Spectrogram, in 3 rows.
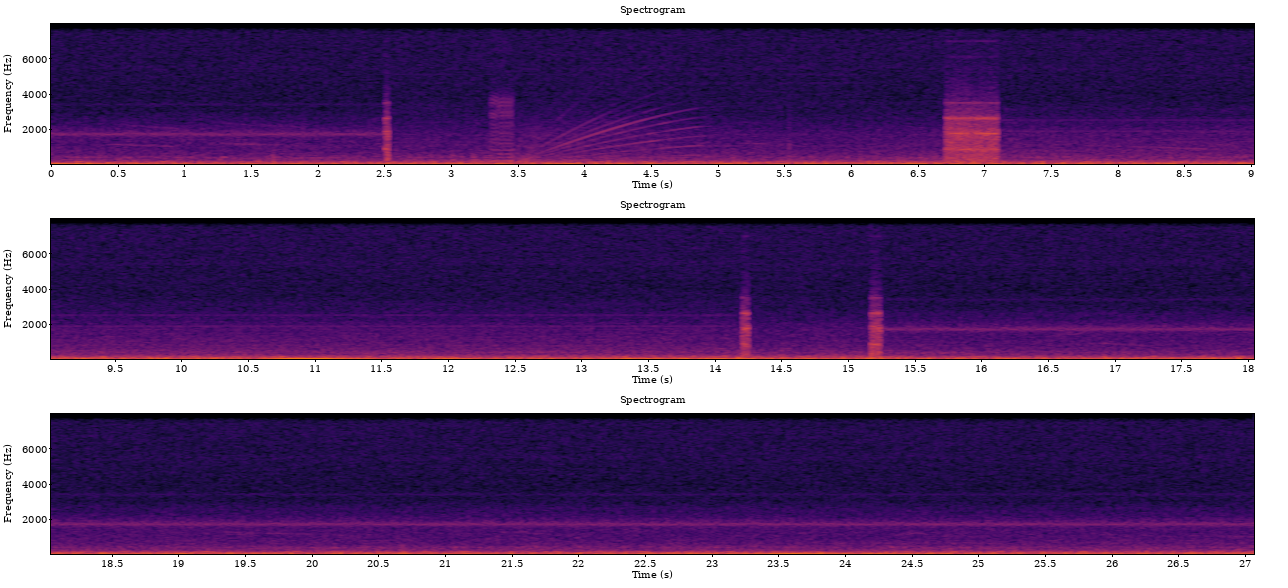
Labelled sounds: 1.6	8.0	abiotic sound, 0 to 7.6 kHz

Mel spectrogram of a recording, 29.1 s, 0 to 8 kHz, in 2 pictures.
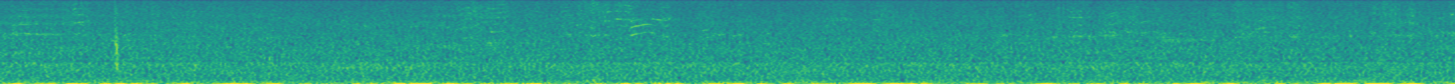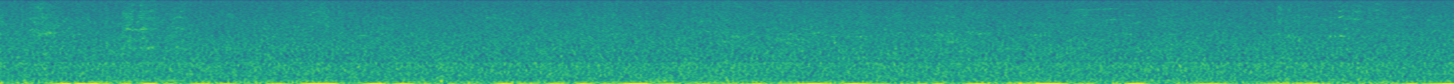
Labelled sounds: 0.0	0.4	Pacific white-sided dolphin, 2.2 to 2.4 kHz
6.0	6.6	Pacific white-sided dolphin, 2.1 to 5.3 kHz
15.8	16.1	Pacific white-sided dolphin, 2.5 to 2.9 kHz
25.3	25.8	Pacific white-sided dolphin, 5.4 to 5.8 kHz
27.8	28.1	Pacific white-sided dolphin, 4.0 to 4.4 kHz

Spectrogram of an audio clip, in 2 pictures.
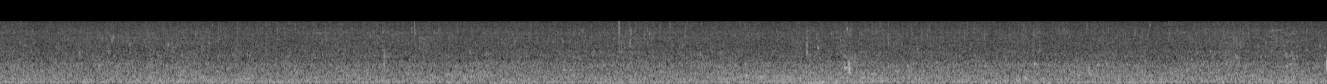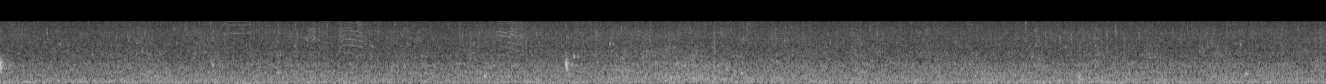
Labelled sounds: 15.5	15.8	Pacific white-sided dolphin, 4.2 to 6.6 kHz
16.7	16.9	Pacific white-sided dolphin, 2.8 to 3.3 kHz

